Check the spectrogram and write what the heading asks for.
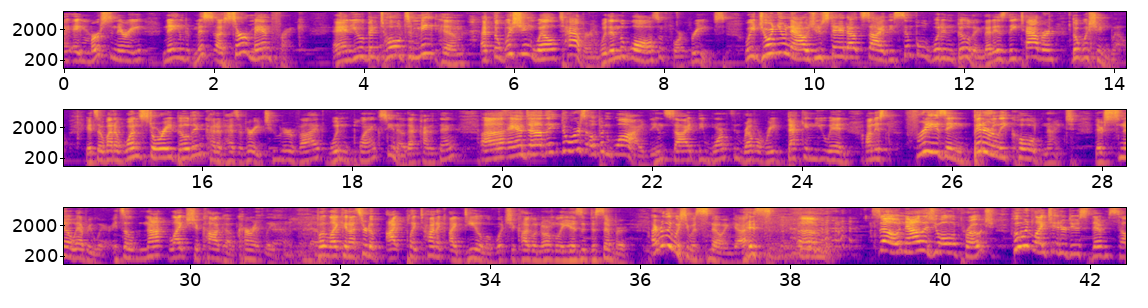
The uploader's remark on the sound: from our new live show, Thirst For Adventure!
